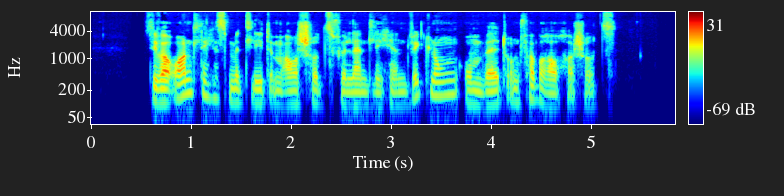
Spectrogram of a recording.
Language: German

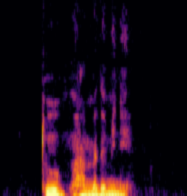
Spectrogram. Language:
Kurdish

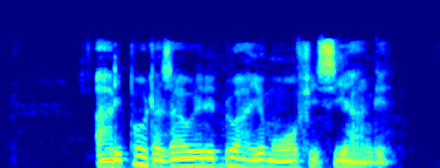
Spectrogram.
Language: Ganda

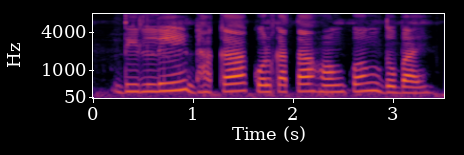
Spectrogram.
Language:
Santali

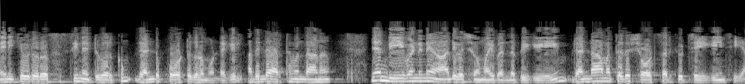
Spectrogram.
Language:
Malayalam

